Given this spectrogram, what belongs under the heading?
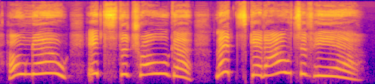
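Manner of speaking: high, loud panicked cry; shouted. Acted. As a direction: yell it as the monster appears.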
